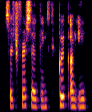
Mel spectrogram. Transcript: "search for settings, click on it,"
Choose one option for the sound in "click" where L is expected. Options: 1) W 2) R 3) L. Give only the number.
1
